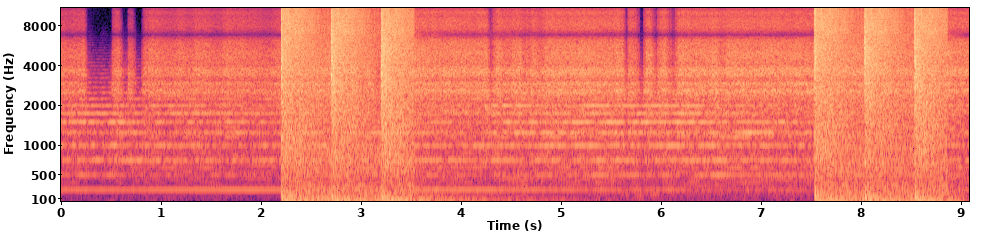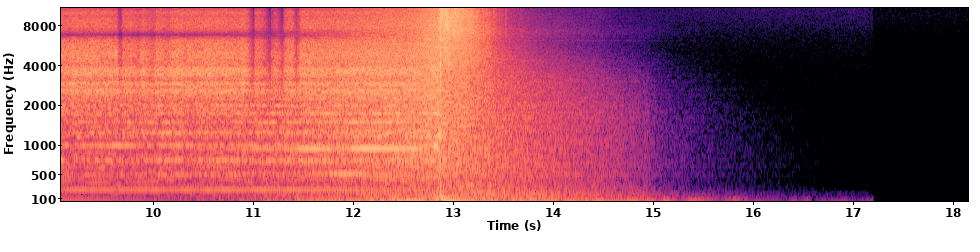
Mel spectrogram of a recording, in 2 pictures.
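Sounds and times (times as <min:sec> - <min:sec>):
epic rock metal montage music in C: 0:02.2 - 0:14.8.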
